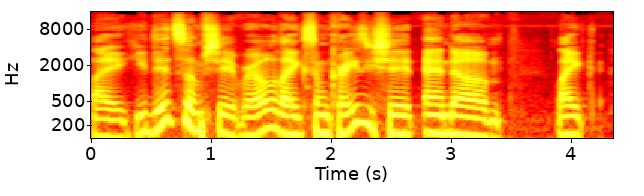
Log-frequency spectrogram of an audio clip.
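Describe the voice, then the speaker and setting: A man's voice: on the high side, measured pace, no room sound. A man hosting a podcast, asking questions in a loose, slangy way. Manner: loose, slangy, says dude and bro. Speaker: podcast host. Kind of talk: casual podcast chat.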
